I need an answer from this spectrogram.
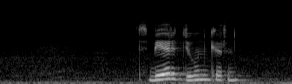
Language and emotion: Russian, neutral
